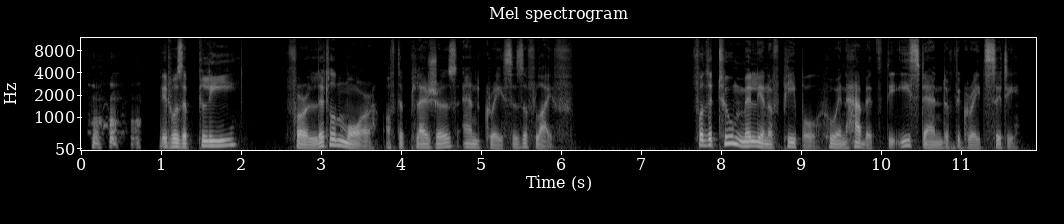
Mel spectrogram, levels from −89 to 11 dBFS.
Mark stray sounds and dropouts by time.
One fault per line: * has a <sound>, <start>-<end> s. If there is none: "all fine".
* has a laugh, 0.1-0.8 s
